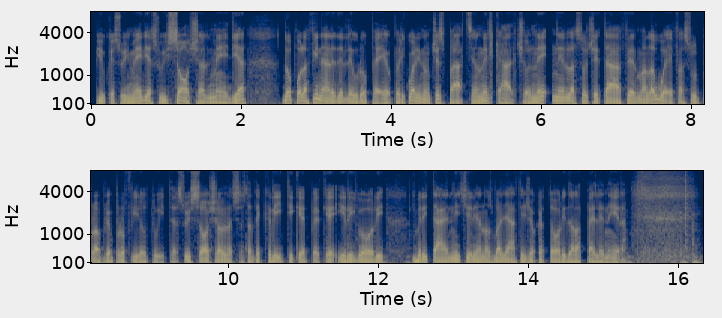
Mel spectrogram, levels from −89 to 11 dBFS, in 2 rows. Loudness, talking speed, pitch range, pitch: -24 LUFS, 175 wpm, 75-95 Hz, 80 Hz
